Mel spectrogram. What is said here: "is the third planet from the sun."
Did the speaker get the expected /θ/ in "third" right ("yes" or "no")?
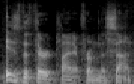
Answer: yes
